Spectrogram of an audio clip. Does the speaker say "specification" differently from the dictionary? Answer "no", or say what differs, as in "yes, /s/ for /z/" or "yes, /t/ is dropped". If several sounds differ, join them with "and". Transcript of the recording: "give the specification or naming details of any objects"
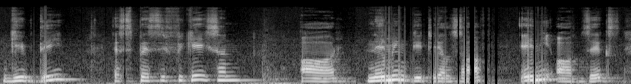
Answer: yes, /p/ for /f/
